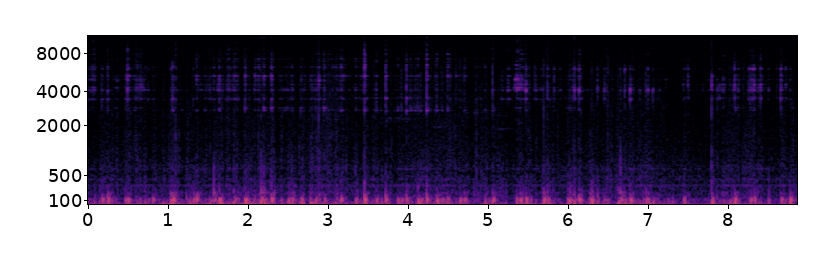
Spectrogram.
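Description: Fingernails tap fast on the petals of a small silver-glazed ceramic rose figurine held in the hands, making a rattling sound. Rapid, dense clicks run steadily throughout, with soft low thuds and bright edges on each tap.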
